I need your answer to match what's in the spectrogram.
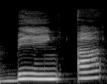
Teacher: Being a, ele juntou pelo N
